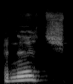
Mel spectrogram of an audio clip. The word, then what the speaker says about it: pneus: It's like the French, isn't it? Pneu. And Portuguese, pneus.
